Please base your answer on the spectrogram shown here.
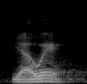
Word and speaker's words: Yahweh: Kung atin pong bigkasin yan, mahirap pong bigkasin, Yahweh. Yung iba, tinatawag Jehovah, mali po ang Jehovah.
